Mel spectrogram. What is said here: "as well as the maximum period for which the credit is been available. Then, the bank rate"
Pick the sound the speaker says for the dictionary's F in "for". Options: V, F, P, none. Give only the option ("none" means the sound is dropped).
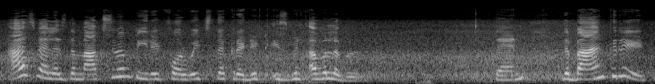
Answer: F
